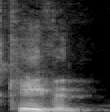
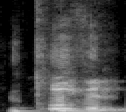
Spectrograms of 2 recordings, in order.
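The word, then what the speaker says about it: Caoimhín: It's Kevin. Kelleher from Liverpool. There you go. Kevin is how you pronounce his first name.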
